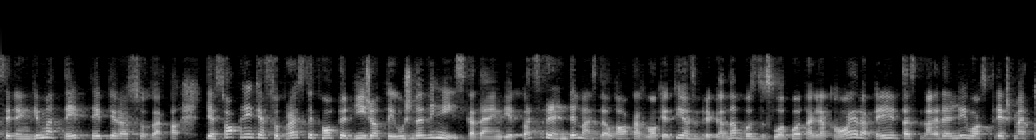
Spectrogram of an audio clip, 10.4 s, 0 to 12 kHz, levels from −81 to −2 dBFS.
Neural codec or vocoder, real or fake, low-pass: codec, 16 kHz, 0.8 kbps, ZipCodec; fake; 7.2 kHz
